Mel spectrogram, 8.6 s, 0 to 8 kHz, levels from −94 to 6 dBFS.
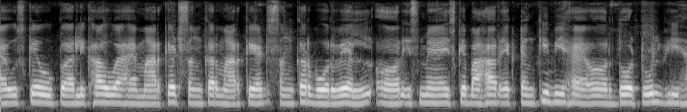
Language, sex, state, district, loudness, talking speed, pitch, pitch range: Hindi, male, Jharkhand, Palamu, -15 LUFS, 160 wpm, 165 Hz, 155-175 Hz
